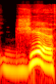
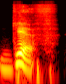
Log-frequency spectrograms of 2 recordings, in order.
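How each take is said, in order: First: The word begins with a j sound. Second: The word begins with a hard g sound. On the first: The speaker calls it wrong. "GIF implies J" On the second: The speaker calls it right. "I say GIF"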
